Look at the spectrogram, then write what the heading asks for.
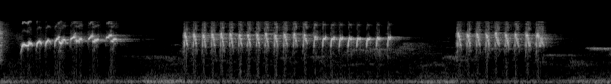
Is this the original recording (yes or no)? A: yes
